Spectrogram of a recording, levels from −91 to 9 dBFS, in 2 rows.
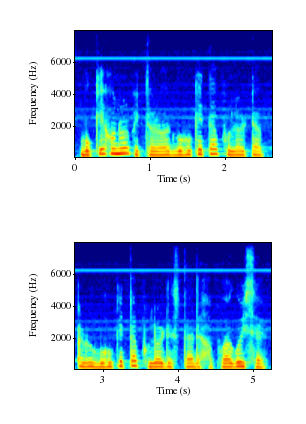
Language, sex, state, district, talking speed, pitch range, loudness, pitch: Assamese, female, Assam, Kamrup Metropolitan, 115 wpm, 230-260 Hz, -15 LUFS, 240 Hz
